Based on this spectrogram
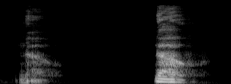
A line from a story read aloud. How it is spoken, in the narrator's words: Prothol whispered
